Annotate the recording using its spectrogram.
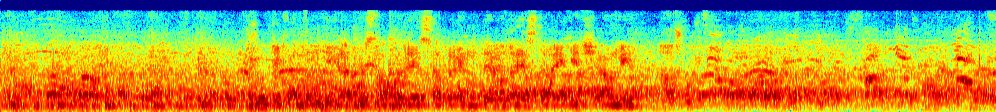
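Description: Men shout to each other across an outdoor field.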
